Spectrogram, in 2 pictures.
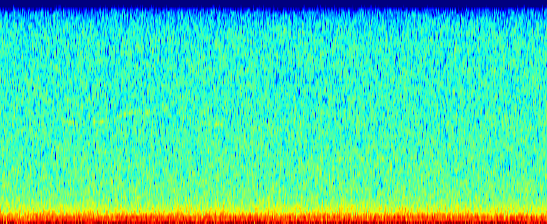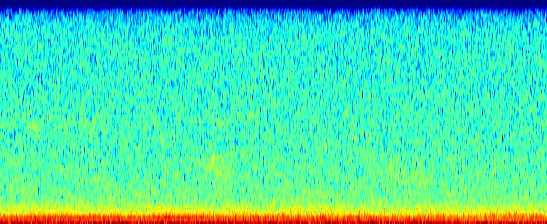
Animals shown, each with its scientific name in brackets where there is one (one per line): Yellow-bellied Flycatcher (Empidonax flaviventris)
Golden-crowned Kinglet (Regulus satrapa)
